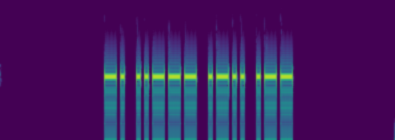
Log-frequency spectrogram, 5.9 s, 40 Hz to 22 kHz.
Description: Morse code, heard as a keyed tone, about 24 wpm, 700 Hz. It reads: N2LW
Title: Speed Racing - USA 1x2 Call Signs 20wpm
